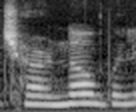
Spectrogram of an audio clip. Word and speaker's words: Chernobyl: situation like the movie we mentioned before, like Chernobyl. Yeah, Chernobyl. How do you pronounce? Chernobyl. No, it's not Chernobyl.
